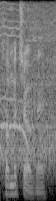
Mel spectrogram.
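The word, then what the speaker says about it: Tolmachevy: That's how you say it, Tolmachovi.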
